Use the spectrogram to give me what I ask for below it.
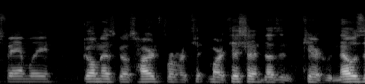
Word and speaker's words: Morticia: Gomez goes hard for Morticia and doesn't care who knows it.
